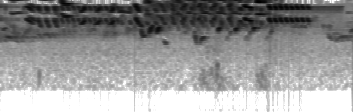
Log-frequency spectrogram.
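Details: Common nightingale singing in a deep forest: high, rapid whistled and chirping phrases overlapping one another, ending in a fast run of evenly repeated pulsing notes, with faint background hiss.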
